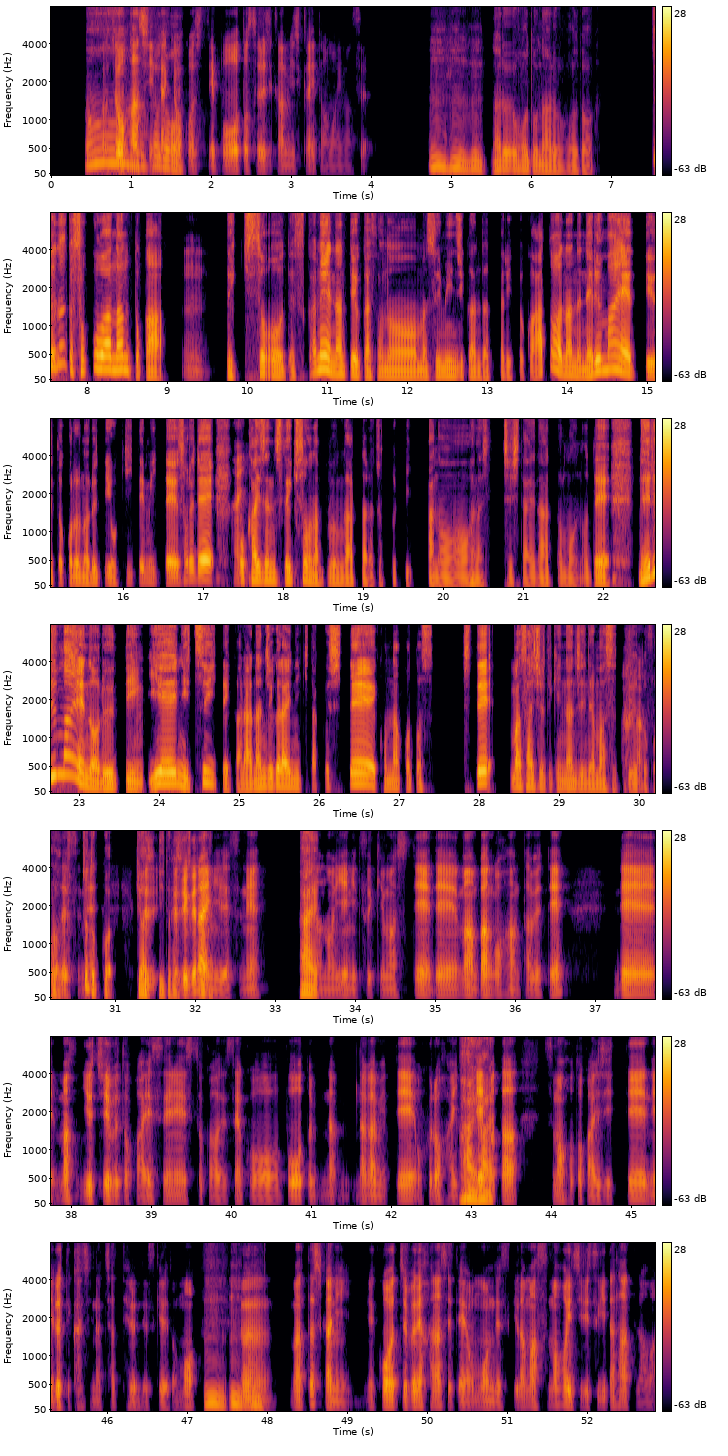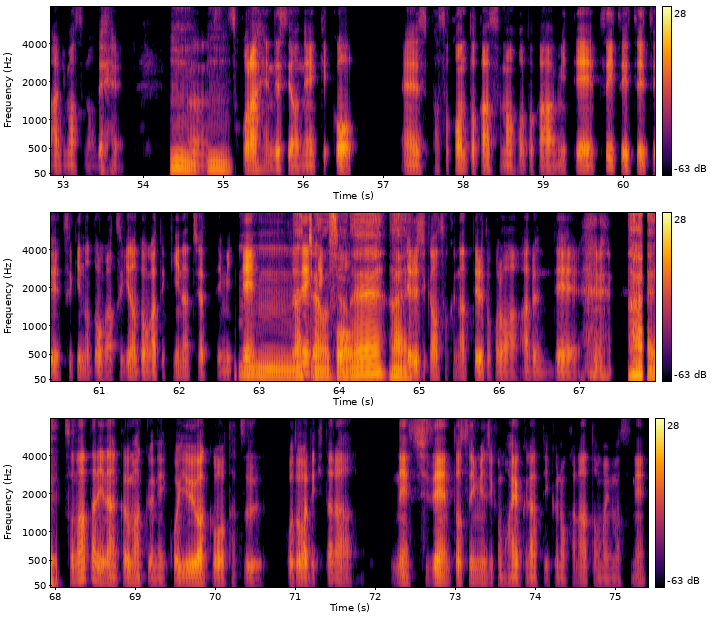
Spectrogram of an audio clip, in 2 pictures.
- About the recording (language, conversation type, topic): Japanese, advice, 毎日同じ時間に寝起きする習慣をどうすれば身につけられますか？
- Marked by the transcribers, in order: chuckle; chuckle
